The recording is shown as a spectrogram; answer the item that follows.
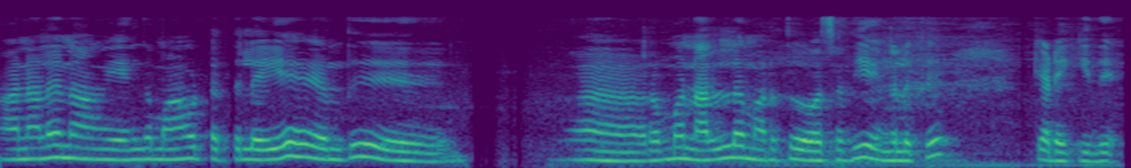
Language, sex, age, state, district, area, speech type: Tamil, female, 45-60, Tamil Nadu, Thanjavur, rural, spontaneous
